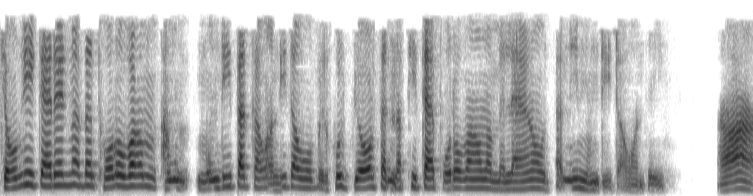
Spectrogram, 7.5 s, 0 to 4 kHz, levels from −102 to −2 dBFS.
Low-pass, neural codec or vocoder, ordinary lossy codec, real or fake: 3.6 kHz; codec, 24 kHz, 0.9 kbps, WavTokenizer, small release; MP3, 32 kbps; fake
